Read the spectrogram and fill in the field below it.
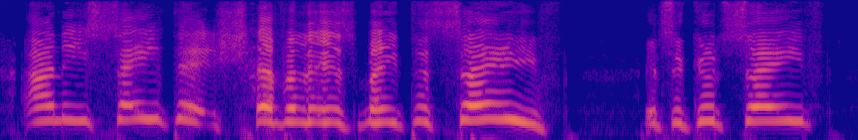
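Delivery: high, loud celebratory call; real joy at the keeper's save; excited shout. Real, not acted. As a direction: yell it out for the save. Keeper saves penalty live.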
